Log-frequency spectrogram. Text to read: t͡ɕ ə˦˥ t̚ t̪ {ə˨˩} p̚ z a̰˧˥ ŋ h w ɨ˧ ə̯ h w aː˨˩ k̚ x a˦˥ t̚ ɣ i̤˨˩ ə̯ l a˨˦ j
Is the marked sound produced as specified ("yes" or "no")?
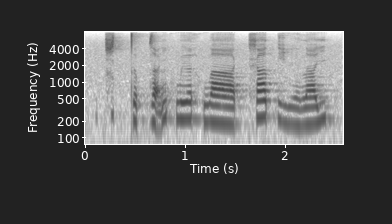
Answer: yes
